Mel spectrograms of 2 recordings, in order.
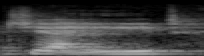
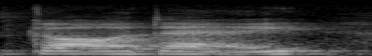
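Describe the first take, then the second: First: The name begins with a J sound. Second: The name begins with a hard G sound. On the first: The speaker calls it wrong. "I always want to say Jade because that, that little G looks like a J to me" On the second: The speaker calls it right. "but I think it's Guarday"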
